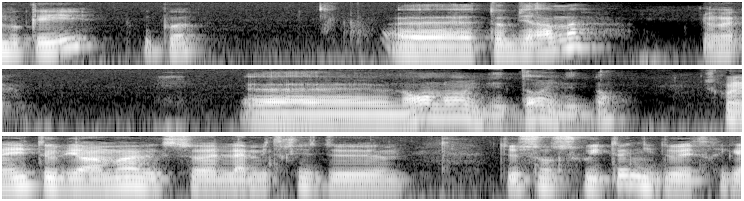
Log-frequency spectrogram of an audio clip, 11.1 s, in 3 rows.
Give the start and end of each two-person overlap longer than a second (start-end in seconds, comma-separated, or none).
none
